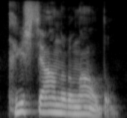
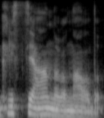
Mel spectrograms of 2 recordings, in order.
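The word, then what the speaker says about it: Cristiano Ronaldo: футболіст нам всім португалець Кріштіану Роналду не Кріштіану Роналду не Крістіано Роналду а Кріштіану Роналду тобто в кінці у як в імені так і фамілії Кріштіану Роналду щоб прізвище що ім'я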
